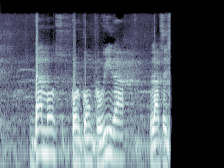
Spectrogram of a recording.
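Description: An elderly man speaks formally into a microphone.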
